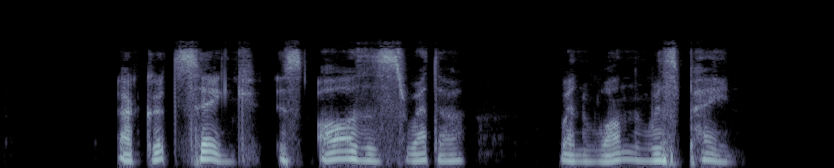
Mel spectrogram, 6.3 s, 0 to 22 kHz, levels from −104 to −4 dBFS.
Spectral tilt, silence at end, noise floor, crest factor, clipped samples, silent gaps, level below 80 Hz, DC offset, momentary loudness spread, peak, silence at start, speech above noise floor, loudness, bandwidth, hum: -4.5 dB/octave; 0.75 s; -85 dBFS; 22 dB; under 0.1%; 2.00-2.07 s, 3.51-3.56 s, 4.06-4.20 s, 5.14-5.18 s; -72 dBFS; under 0.1%; 10 LU; -20 dBFS; 0.9 s; 43 dB; -42 LUFS; 9 kHz; none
